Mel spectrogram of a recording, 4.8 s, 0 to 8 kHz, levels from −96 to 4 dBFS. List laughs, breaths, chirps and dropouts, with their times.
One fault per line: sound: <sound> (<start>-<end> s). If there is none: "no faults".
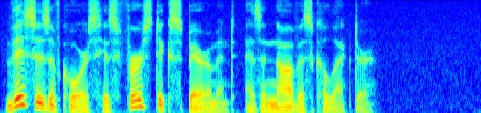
no faults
